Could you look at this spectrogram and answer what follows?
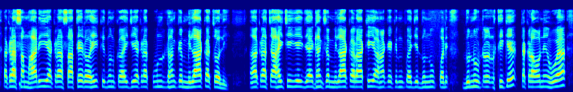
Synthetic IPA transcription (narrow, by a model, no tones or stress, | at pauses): əkɾasəmbʱaɾiəkɾasat̪ʰeɾəɦikid̪unkəɦɛt͡ʃʰiəkɾakunɖʱəŋɡkemilaket͡ʃəli | ãəkɾat͡ʃaɦɛt͡ʃʰijed͡ʒəjɖʱə̃ŋɡsə̃milakeɾakʰiəɦãkek̪kəɦɛt͡ʃʰid̪unːupəd̪unːut̪ʰikeʈəkɾawneɦoɛ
